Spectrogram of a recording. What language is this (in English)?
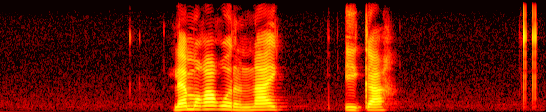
Northern Sotho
